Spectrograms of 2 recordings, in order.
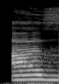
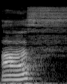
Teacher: जुबान की जो नोक है वो मखरिज पर वाइब्रेट करती है जिससे बजिंग साउंड आता है जैसे कि अज आप देखें कि अगर आप जब आप कहते हैं अस तो कोई वाइब्रेशन नहीं होती।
